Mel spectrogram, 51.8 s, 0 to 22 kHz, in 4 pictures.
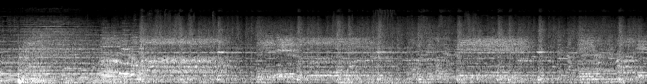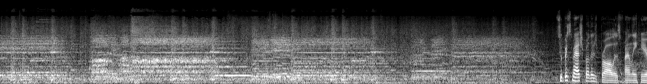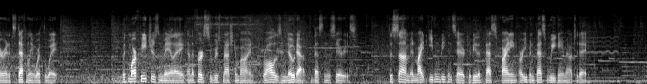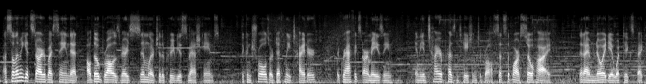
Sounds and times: Music: 0:00.0 - 0:51.7
Speech: 0:24.1 - 0:27.0, 0:28.3 - 0:33.0, 0:33.7 - 0:37.6, 0:38.9 - 0:51.7.

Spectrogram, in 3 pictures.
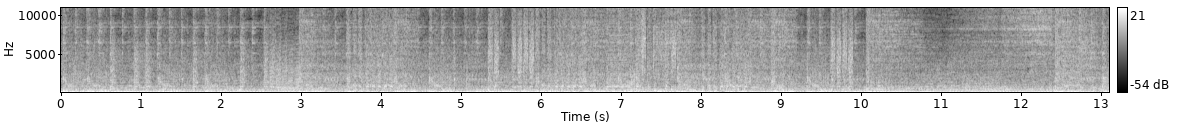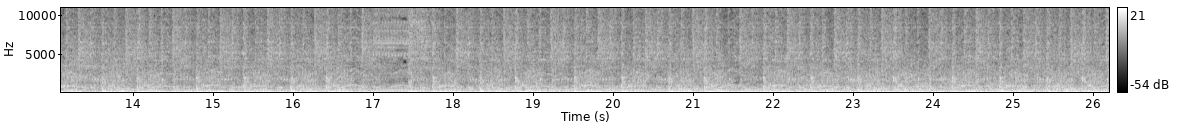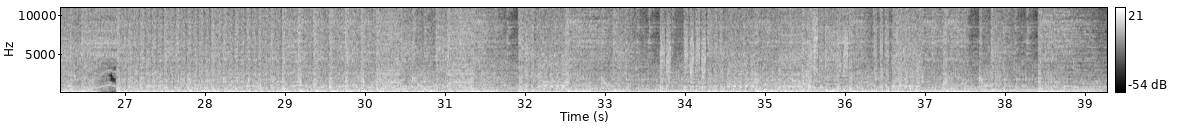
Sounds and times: Music: 0:00.0 - 0:39.2.

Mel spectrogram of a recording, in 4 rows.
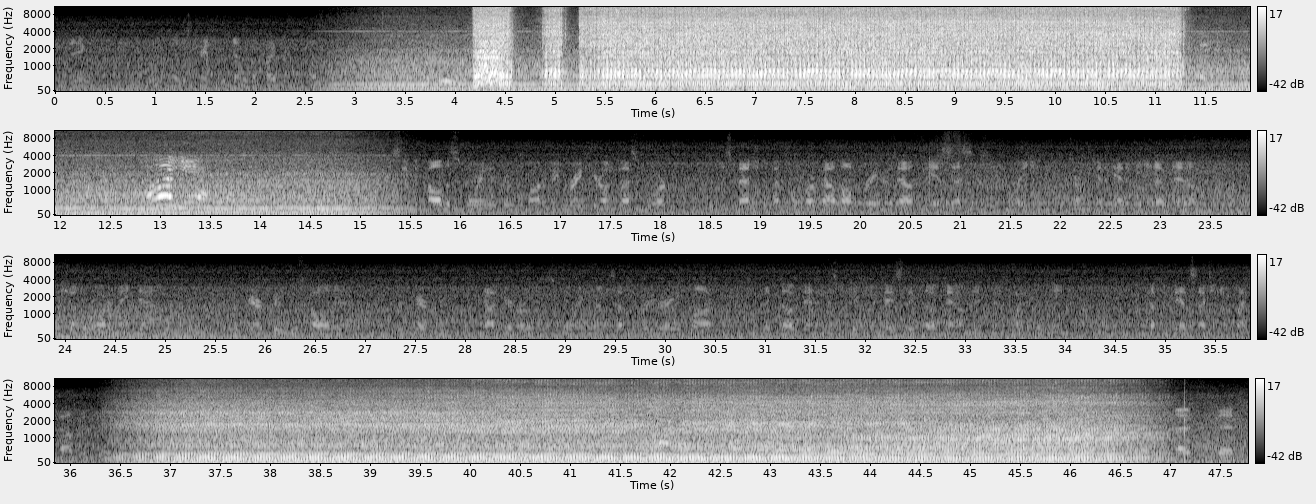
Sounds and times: Speech: 0:00.0 - 0:02.6, 0:12.8 - 0:13.7, 0:15.4 - 0:23.4, 0:24.0 - 0:25.0, 0:25.7 - 0:34.0, 0:34.7 - 0:36.3, 0:47.0 - 0:47.7.

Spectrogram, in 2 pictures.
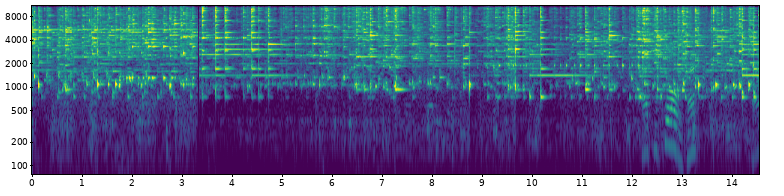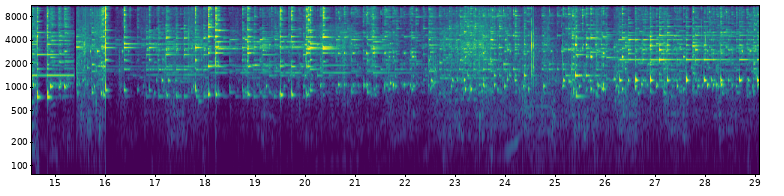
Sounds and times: Speech: 0:12.2 - 0:13.4, 0:14.4 - 0:14.8.

